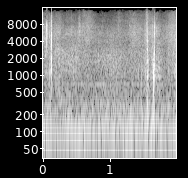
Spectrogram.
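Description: Plastic-wrapped meat tray being handled: a sharp crackle at the start and two short ones about one and a half seconds in, over a steady low hum.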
